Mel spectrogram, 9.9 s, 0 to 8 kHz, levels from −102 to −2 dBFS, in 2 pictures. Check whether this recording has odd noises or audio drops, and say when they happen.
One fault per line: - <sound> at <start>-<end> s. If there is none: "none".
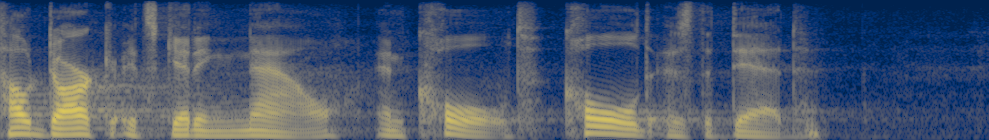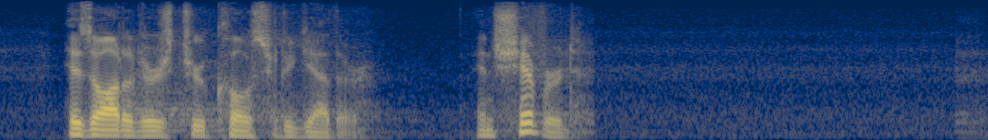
none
